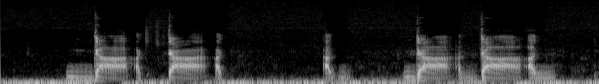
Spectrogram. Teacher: it's a voiced palatal plosive consonant this time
